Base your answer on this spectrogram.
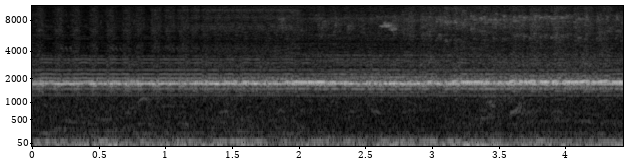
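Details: A cicada (chicharra) in Oaxaca, Mexico, sings a steady, unbroken high-pitched drone that holds one pitch without pause.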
